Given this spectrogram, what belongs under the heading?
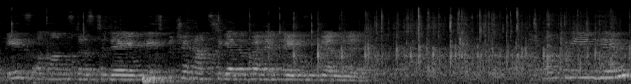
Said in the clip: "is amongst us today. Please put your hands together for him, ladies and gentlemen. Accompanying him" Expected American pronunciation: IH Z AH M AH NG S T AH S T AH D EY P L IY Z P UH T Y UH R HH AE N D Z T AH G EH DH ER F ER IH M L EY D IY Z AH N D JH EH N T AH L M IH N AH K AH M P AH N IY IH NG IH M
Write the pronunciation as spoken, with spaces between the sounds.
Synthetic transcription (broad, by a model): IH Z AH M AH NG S T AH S T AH D EY P L IY Z P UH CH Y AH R HH AE N D Z T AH G EH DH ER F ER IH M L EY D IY AH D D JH EH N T L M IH N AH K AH M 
